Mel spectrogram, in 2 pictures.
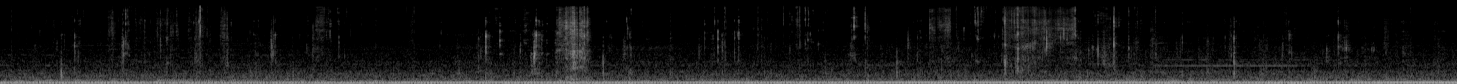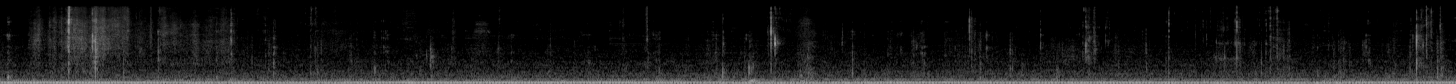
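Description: Close-miked biting and chewing of crispy cheese-topped Korean fried chicken, with a few louder crunches, the loudest about halfway through, over a steady low hum.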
